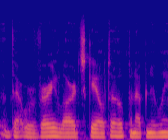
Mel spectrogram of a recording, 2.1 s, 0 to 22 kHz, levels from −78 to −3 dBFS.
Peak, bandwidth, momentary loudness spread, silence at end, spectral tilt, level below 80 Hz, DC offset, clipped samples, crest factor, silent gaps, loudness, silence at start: -18 dBFS; 13.5 kHz; 4 LU; 0 s; -6 dB/octave; -62 dBFS; under 0.1%; under 0.1%; 14 dB; none; -33 LUFS; 0 s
